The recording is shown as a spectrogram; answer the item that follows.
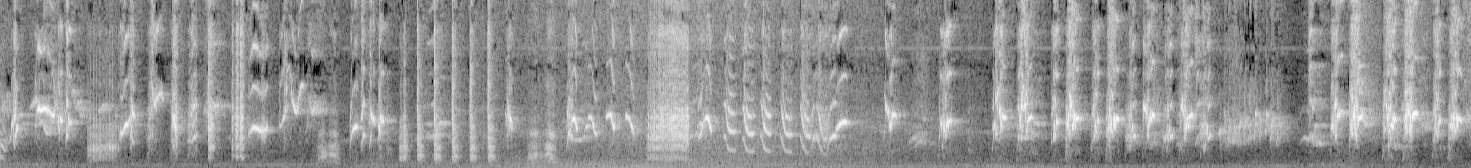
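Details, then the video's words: Male Javan myna calling to lure other mynas and starlings into answering. Long trains of rapid clicks and chattering notes alternate with short whistles, and a brief noisy burst sounds midway. "Semua Jenis Burung Jalak Akan Langsung Nyaut dengar Pancingan Jalak Kebo Jantan"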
